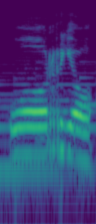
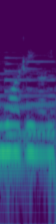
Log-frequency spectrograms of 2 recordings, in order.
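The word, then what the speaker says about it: 월요일: Worioil. Irioil. Worioil. Jadi R-nya naik ke samping karena dia vokal.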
